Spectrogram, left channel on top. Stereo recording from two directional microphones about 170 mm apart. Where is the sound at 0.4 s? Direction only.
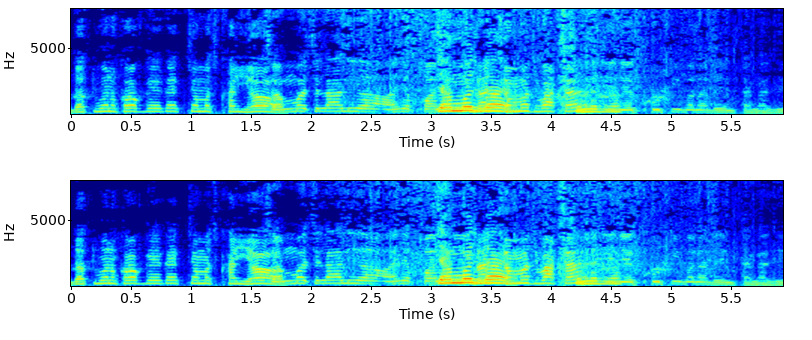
Centre (ahead or behind).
